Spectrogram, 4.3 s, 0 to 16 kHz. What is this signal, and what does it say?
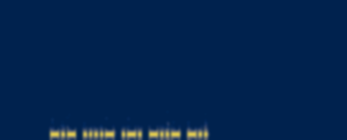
Morse code, heard as a keyed tone, about 36 wpm, 700 Hz. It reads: K4RXD
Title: USA Call Signs - 5 Characters - 35wpm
